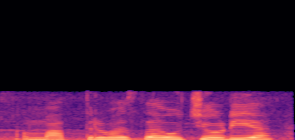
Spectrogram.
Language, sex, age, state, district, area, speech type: Odia, female, 18-30, Odisha, Kendrapara, urban, spontaneous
